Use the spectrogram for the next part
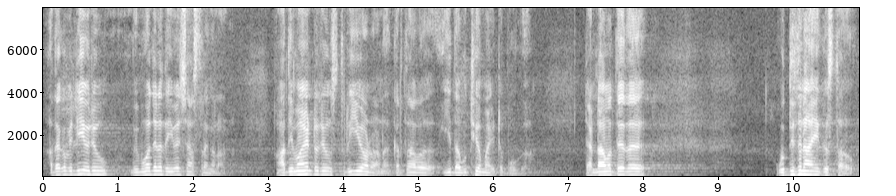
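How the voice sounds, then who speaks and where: A male pastor preaching a sermon, asking rhetorical questions and answering each one himself in a lower, quieter voice. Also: gravelly, long reverb tail.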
